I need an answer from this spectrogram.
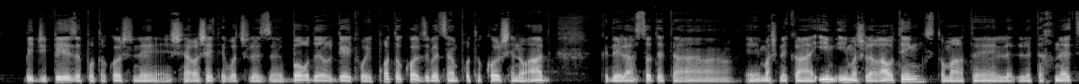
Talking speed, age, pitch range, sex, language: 155 wpm, 30-49, 90-135 Hz, male, Hebrew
